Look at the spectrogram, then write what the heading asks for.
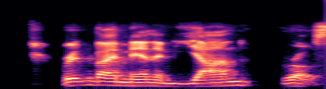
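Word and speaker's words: Jan: book called Neighbors written by a man named Yan gross spelled j an Yan gross and I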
